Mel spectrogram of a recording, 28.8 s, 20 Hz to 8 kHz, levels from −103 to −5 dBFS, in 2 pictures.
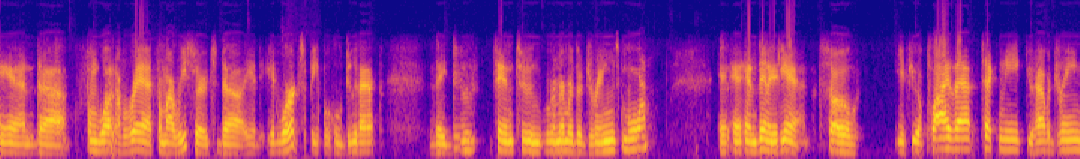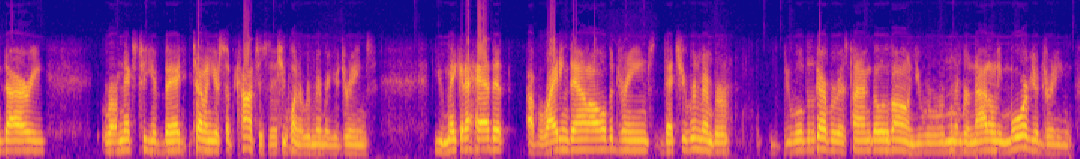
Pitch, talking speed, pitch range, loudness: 130 Hz, 180 wpm, 120-140 Hz, -18 LUFS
